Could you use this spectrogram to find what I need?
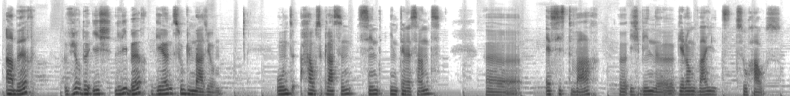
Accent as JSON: {"language": "German", "country": "France", "second_language": "German", "said": "ich komme aus Frankreich"}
